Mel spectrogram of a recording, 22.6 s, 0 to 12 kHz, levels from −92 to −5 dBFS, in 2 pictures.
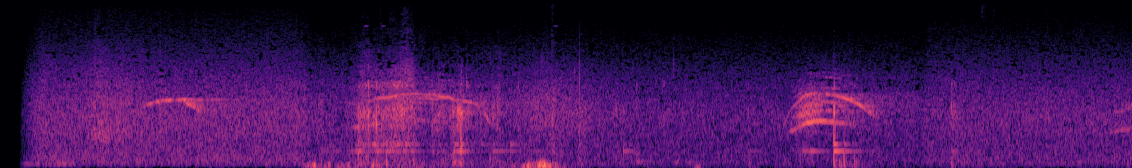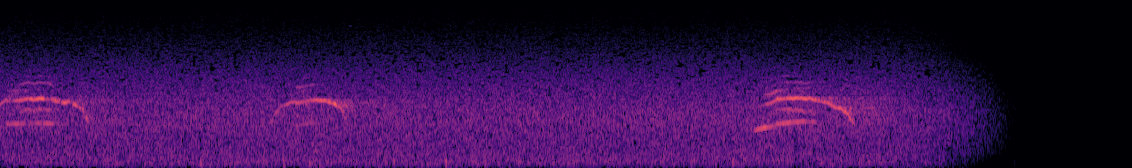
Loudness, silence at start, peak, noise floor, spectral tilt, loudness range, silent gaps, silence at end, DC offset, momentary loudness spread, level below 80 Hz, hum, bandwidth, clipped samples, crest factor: -44 LUFS; 0.2 s; -18 dBFS; -69 dBFS; -5 dB/octave; 8 LU; none; 1.45 s; under 0.1%; 16 LU; -56 dBFS; none; 11 kHz; under 0.1%; 26 dB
